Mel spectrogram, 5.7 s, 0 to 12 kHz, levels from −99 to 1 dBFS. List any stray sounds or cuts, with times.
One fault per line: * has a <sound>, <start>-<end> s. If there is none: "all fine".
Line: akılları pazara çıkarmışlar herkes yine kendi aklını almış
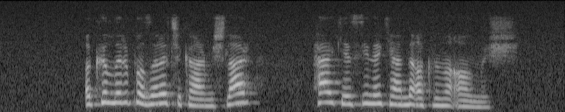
all fine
